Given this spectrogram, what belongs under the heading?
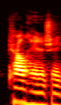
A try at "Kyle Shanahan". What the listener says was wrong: You switched Kyle. K and the Sh.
